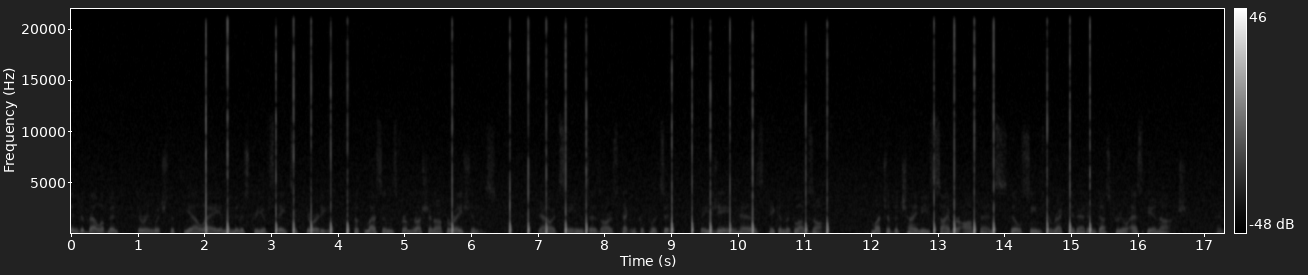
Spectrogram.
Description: Tap code, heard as knocks on wood, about 3 knocks a second, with speech in English. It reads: JEWS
